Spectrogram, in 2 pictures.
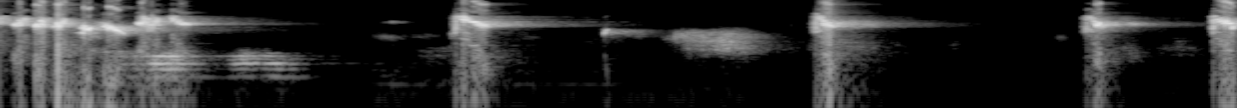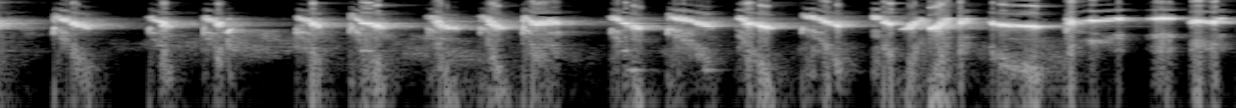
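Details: Vigorous wild-style song of an oriental white-eye, played to provoke other birds into singing: high, thin, sweeping chirps, sparse at first, then a fast, jumbled run of twittering notes that speeds up toward the end.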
